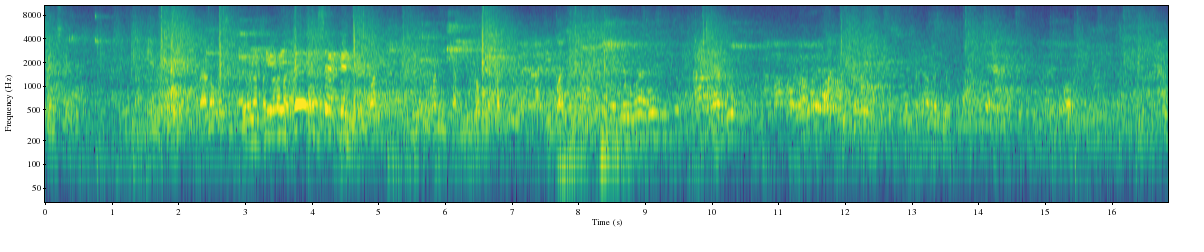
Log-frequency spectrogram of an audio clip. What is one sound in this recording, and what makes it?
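A squeegee swishes across a wooden floor.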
